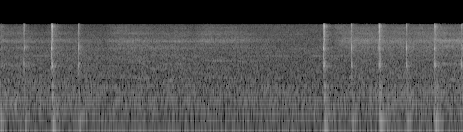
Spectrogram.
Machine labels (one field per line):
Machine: valve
